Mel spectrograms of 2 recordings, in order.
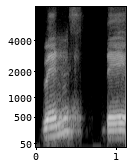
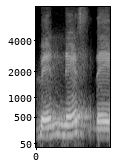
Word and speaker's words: Wednesday: ดั บ ที่ 2 1 Sunday Monday Tuesday Wednesday น ะ ค รั บ เ ร า ไ ม่ อ่ า น Wednesday น ะ ค รั บ ไ ม่ อ่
